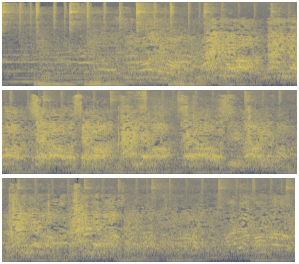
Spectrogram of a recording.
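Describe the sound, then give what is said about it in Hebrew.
A protest crowd in Tehran, Iran, chants a slogan against the dictator in loud, rhythmic unison, with the massed voices swelling and repeating steadily and crowd chatter in the background. “מוות לדיקטטור, הקולות האלו מגיעים מטהרן בירת איראן, במה שנראה כעוד צעד בדרך למרי אזרחי במשטר האיראני.”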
